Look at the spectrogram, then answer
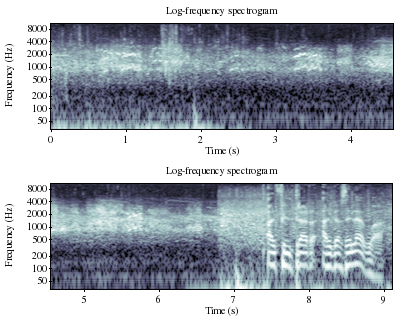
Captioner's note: graznidos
